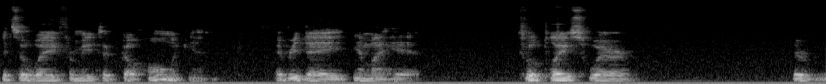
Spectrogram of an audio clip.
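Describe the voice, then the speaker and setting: With an Appalachian accent and a very deep, low pitch, a man speaks at a fairly slow pace with long, frequent pauses and audible room echo. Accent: Appalachian American. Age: 60s. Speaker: writer. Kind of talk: interview. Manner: halting.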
